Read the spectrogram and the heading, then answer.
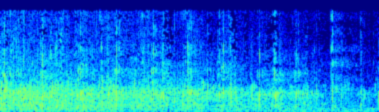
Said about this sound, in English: I can see somebody wants to clap for the Lord. If you do, please do that joyfully.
